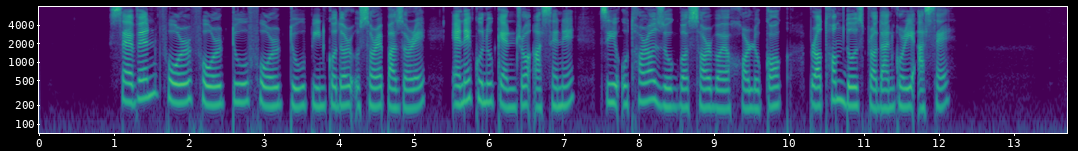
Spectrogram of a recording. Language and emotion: Assamese, neutral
